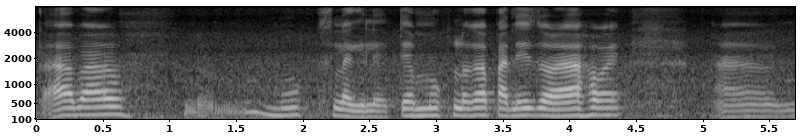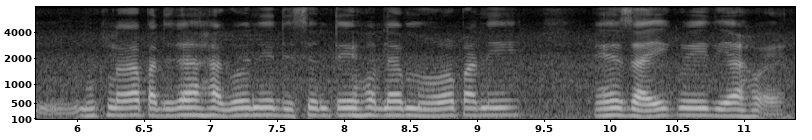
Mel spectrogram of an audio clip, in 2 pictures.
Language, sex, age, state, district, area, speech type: Assamese, female, 60+, Assam, Golaghat, urban, spontaneous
